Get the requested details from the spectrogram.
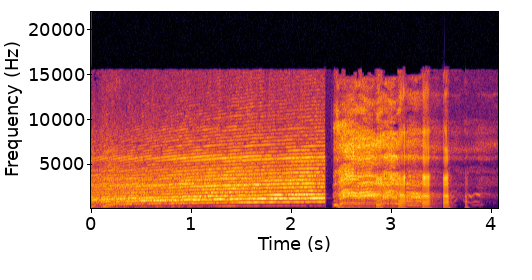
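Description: A loud alarm siren sound effect: a harsh, buzzy wail slowly climbing in pitch for about two seconds, then a brief cut and a burst of warbling, wavering tones that fade out.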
